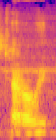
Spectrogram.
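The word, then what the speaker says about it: Cataleya: character in the movie, her name is Catalea. I mean, that's the right pronunciation of the name.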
